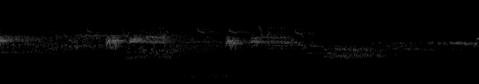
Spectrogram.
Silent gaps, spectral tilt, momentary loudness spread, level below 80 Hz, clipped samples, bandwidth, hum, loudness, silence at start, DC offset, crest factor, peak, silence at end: none; 0.5 dB/octave; 14 LU; under -90 dBFS; under 0.1%; 8.4 kHz; none; -50 LUFS; 0 s; under 0.1%; 20 dB; -34 dBFS; 0 s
